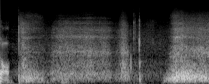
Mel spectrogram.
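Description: A person breathing and making a short vocal sound without words, close to the microphone. The vocal sound is loudest near the end.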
